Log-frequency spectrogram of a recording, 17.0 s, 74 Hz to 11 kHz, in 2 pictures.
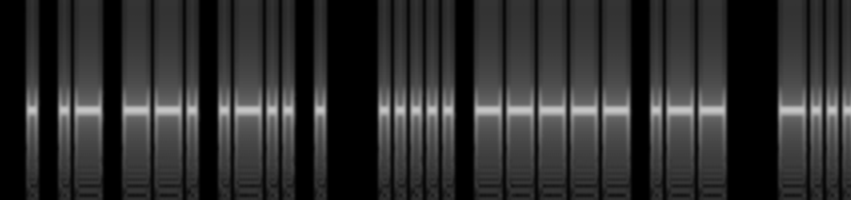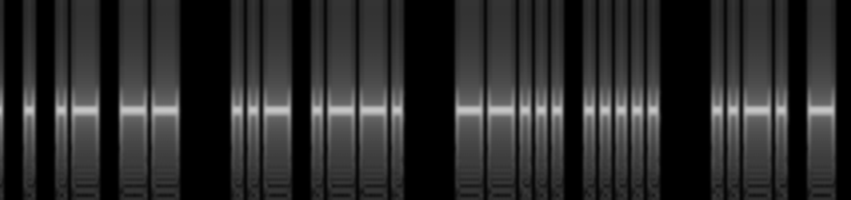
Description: Morse code, heard as a keyed tone, about 15 wpm, 700 Hz. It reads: EAGLE 50W BEAM UP 75 FT
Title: Practice QSO - Exchange 2 - Info - 15wpm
